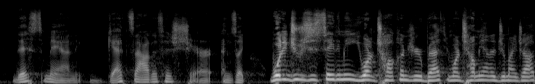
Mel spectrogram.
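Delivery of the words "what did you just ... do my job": very high, shrill screaming rant. Retelling a bouncer confronting the group, imitating a man screaming. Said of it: "Starts screaming".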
